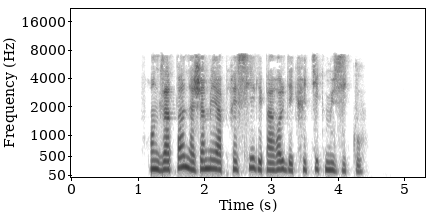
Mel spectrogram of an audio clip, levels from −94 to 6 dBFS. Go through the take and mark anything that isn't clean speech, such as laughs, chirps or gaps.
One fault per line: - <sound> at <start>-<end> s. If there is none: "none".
none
